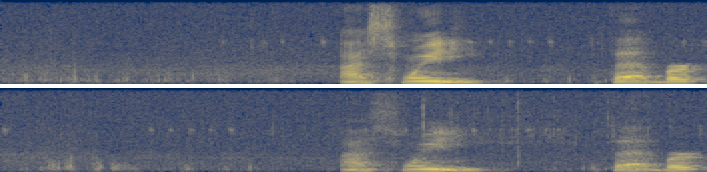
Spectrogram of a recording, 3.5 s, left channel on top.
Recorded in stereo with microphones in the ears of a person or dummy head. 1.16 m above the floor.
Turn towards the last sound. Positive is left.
turn(degrees=55)  # may be behind; listen again after turning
